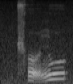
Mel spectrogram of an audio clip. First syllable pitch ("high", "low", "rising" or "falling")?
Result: low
